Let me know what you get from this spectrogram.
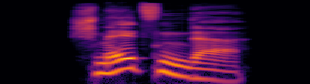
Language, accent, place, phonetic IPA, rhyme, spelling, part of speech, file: German, Germany, Berlin, [ˈʃmɛlt͡sn̩dɐ], -ɛlt͡sn̩dɐ, schmelzender, adjective, De-schmelzender.ogg
- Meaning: inflection of schmelzend: 1. strong/mixed nominative masculine singular 2. strong genitive/dative feminine singular 3. strong genitive plural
